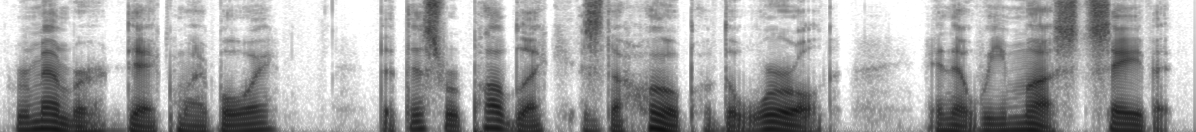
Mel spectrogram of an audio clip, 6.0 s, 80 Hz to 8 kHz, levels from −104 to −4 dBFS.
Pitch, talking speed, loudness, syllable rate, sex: 100 Hz, 190 wpm, -19 LUFS, 4.8 syllables/s, male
